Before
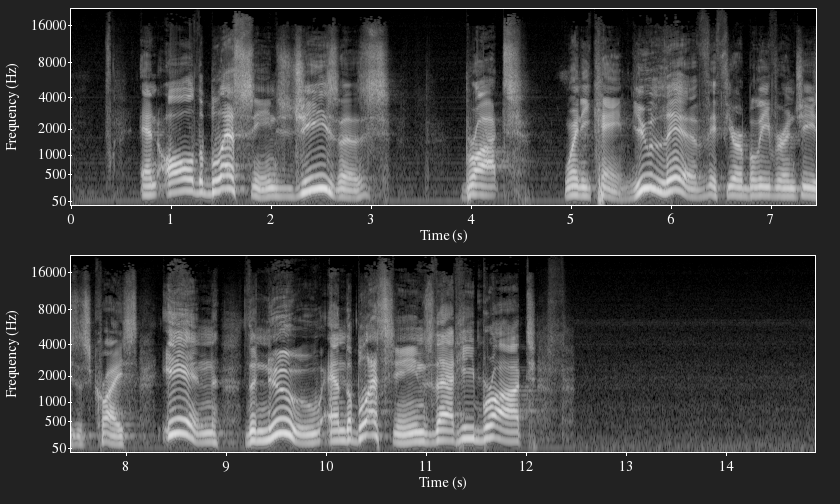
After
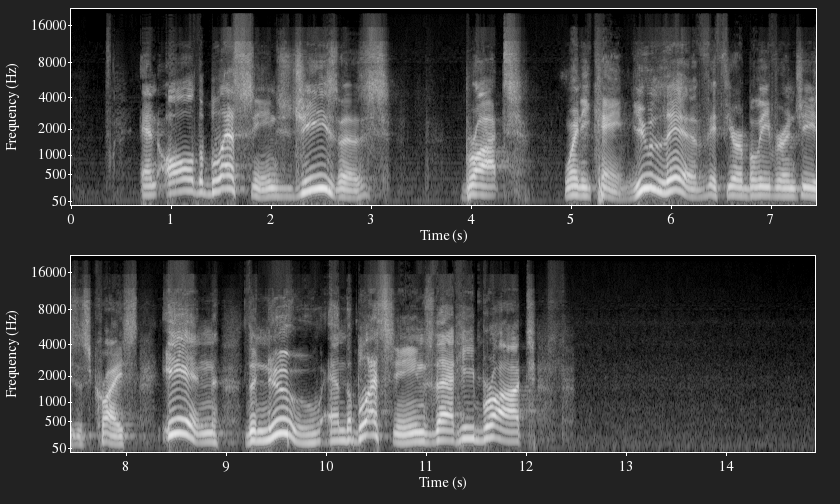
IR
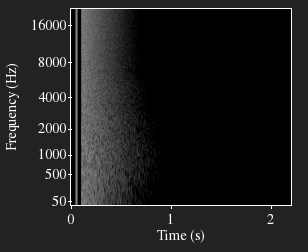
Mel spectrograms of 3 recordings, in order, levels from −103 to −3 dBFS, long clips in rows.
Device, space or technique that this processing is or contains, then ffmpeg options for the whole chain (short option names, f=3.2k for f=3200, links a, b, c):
video call: -filter_complex "[0:a]asettb=1/sr,asplit=3[a][b][c];[a]atrim=end=9.614[d];[b]atrim=start=9.61:end=10.27,asetpts=PTS-STARTPTS,afade=t=in:d=0.004:c=qsin,afade=t=out:st=0.656:d=0.004:c=qsin,equalizer=f=125:t=o:w=1:g=9,equalizer=f=250:t=o:w=1:g=-9,equalizer=f=1k:t=o:w=1:g=-6,equalizer=f=2k:t=o:w=1:g=-8,equalizer=f=4k:t=o:w=1:g=-10,equalizer=f=8k:t=o:w=1:g=6[e];[c]atrim=start=10.266[f];[d][e]acrossfade=d=0.004:c1=hsin:c2=qsin[g];[g][f]acrossfade=d=0.004:c1=qsin:c2=hsin,highpass=f=110:p=1,dynaudnorm=f=470:g=7:m=4.5dB" -ar 48000 -c:a libopus -b:a 20k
